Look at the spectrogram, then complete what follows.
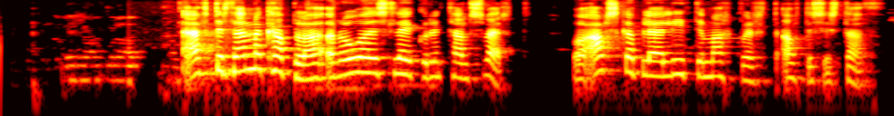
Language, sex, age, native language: Icelandic, female, 50-59, Icelandic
